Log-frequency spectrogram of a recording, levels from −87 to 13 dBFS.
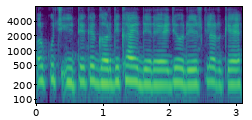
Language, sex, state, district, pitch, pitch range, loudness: Hindi, female, Chhattisgarh, Jashpur, 220 Hz, 205-230 Hz, -16 LUFS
